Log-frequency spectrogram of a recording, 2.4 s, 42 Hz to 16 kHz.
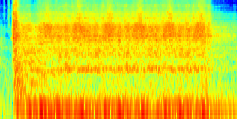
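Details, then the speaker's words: LT1 V8-swapped Jeep YJ fires on starting fluid, runs rough about two seconds, then dies and won't stay running; fuel pump seems to kick on and fuses and relays check OK, owner suspects a fuel-delivery problem. "because it'll kick on with freaking starting fluid, but it will not stay going."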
